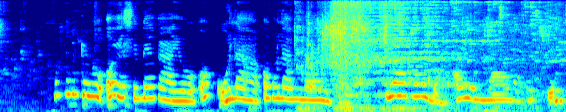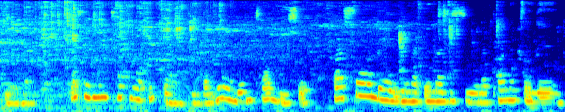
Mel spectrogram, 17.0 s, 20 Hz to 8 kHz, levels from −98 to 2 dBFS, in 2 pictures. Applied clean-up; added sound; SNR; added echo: classical method WPE with log-MMSE.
